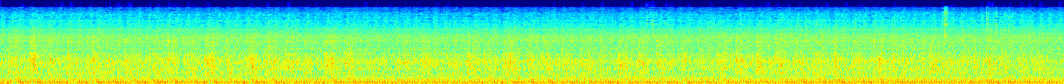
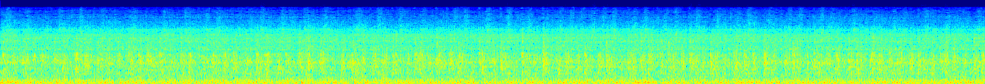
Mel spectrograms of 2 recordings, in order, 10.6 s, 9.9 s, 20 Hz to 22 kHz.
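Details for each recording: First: 1979 Honda CB750 K four-cylinder after carb cleaning, rebuild, bench sync, then vacuum-gauge carb sync and idle knob adjustment: even, steady idle with slight cadence, no stumbles; sync had been out, now smoother; normal idle. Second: 1979 Honda CB750 four-cylinder at idle after carb clean and bench sync, fuel bottle-fed: busy, lumpy, uneven idle; vacuum gauges show carburetors out of sync and needing matching to the master carb.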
